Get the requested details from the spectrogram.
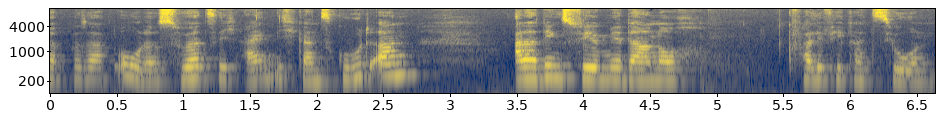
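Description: A woman's fairly high voice at a moderate pace, an ordinary speaking voice. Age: 40s. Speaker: formerly long-term unemployed office worker. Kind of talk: interview.

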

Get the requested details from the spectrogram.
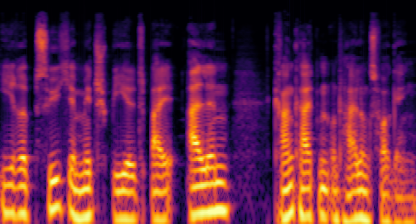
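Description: A man's fairly low, normal speaking voice at a moderate pace, with ordinary pitch variation and a very clean recording with a silent background. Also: dry, close sound with no echo. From Ruhr area, Germany (near Gelsenkirchen). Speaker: doctor and author. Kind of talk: radio interview.

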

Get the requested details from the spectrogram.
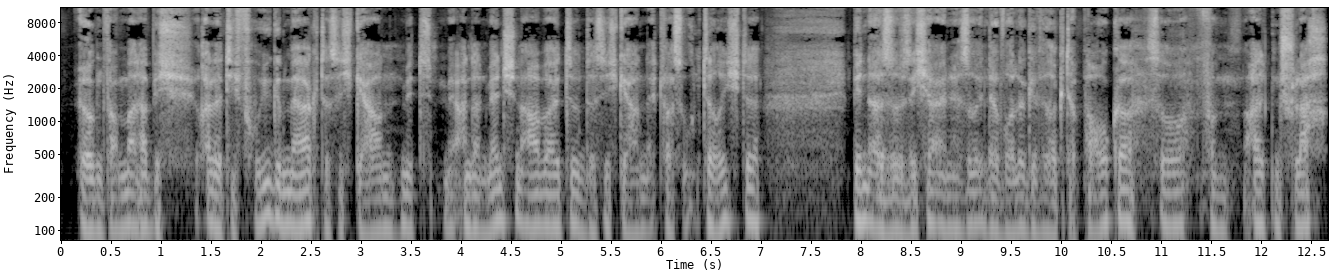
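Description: Somewhat breathy, a man talks at a moderate pace and a fairly low pitch with monotone, flat intonation. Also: very clean recording, silent background. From Bonn, Rhineland, Germany. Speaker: art professor. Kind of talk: radio interview. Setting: studio.

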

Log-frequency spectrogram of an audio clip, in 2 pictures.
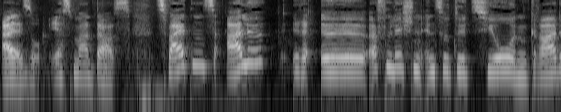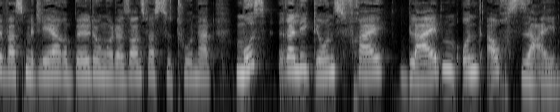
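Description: A woman's high voice, lively in intonation, at a fairly slow pace. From Siegerland, Germany (arrived from the Balkans at age 7). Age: 30s. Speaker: author and women's rights activist. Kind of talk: radio interview. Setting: remote line from Berlin.

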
